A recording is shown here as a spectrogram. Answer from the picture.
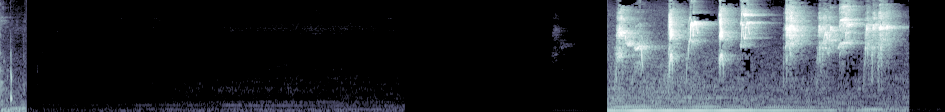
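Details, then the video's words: Long-tailed shrike (cendet, pentet) singing in a long, emotional full performance and quickly answered by other shrikes. Silence for most of the recording, then about four seconds of dense, harsh, scratchy high notes in rapid bursts. "CENDET FULL TEMBAKAN PANJANG . . PENTET GACOR DOR FULL EMOSI CEPAT DI RESPON CENDET LAIN"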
